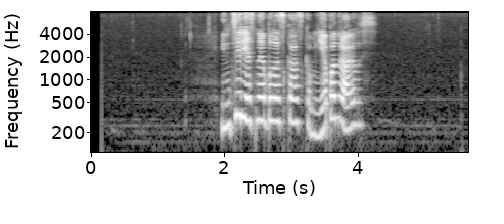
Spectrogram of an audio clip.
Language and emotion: Russian, positive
